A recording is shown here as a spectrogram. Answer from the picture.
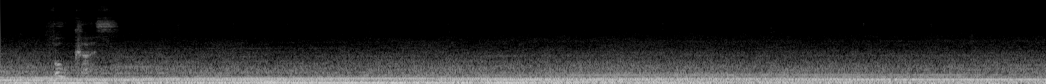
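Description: Heavy truck's diesel engine and retarder droning steadily in the cab while holding the truck back on a long downhill, retarder on stage three in eighth gear with no foot brake. A brief click sounds about a second in.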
